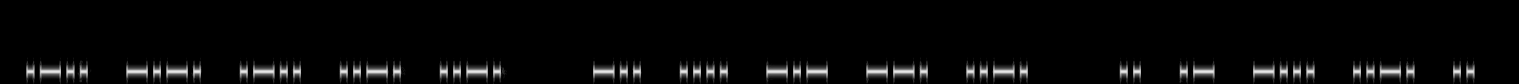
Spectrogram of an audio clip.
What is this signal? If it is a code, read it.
Morse code, heard as a keyed tone, about 18 wpm, spaced as for 13 wpm, 600 Hz. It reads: LCLFF DHKGF IABFI
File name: QSL / CW lesson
